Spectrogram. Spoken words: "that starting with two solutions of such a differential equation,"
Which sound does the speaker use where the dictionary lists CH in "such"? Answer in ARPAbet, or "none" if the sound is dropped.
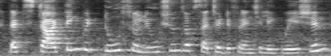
CH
